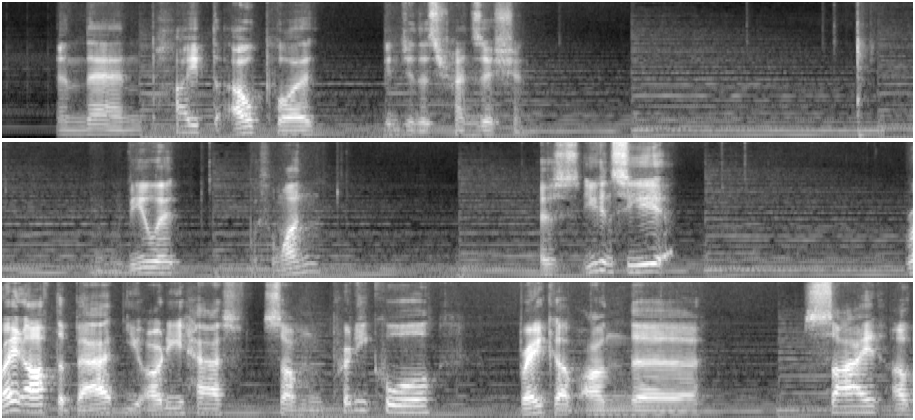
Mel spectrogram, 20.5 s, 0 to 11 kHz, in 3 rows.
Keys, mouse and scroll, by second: 0.7 middle click, 2.0-3.1 drag, 4.6 click, 6.1 click, 6.4 1, 7.9 click, 10.3 alt+right click, 10.8 alt+click, 11.3 alt+middle click, 12.1 alt+click, 12.5 alt+middle click, 13.1 alt+right click, 13.4 alt+middle click, 13.9 alt+right click, 15.6 alt+middle click, 16.0 alt+right click, 16.4 alt+middle click, 16.8 alt+right click, 17.8 right click, 18.3 alt+click.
